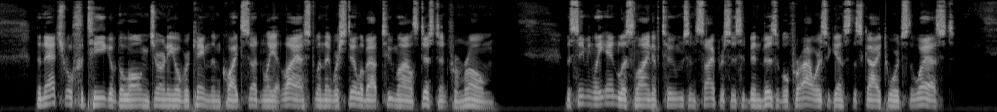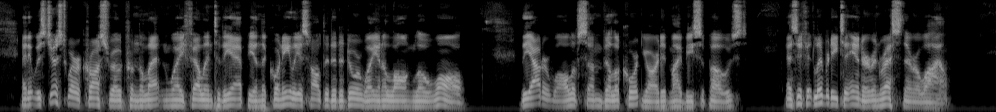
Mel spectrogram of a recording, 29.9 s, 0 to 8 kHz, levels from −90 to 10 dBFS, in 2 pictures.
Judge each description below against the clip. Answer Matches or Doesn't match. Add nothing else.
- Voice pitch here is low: Matches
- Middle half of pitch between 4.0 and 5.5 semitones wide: Doesn't match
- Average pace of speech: Matches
